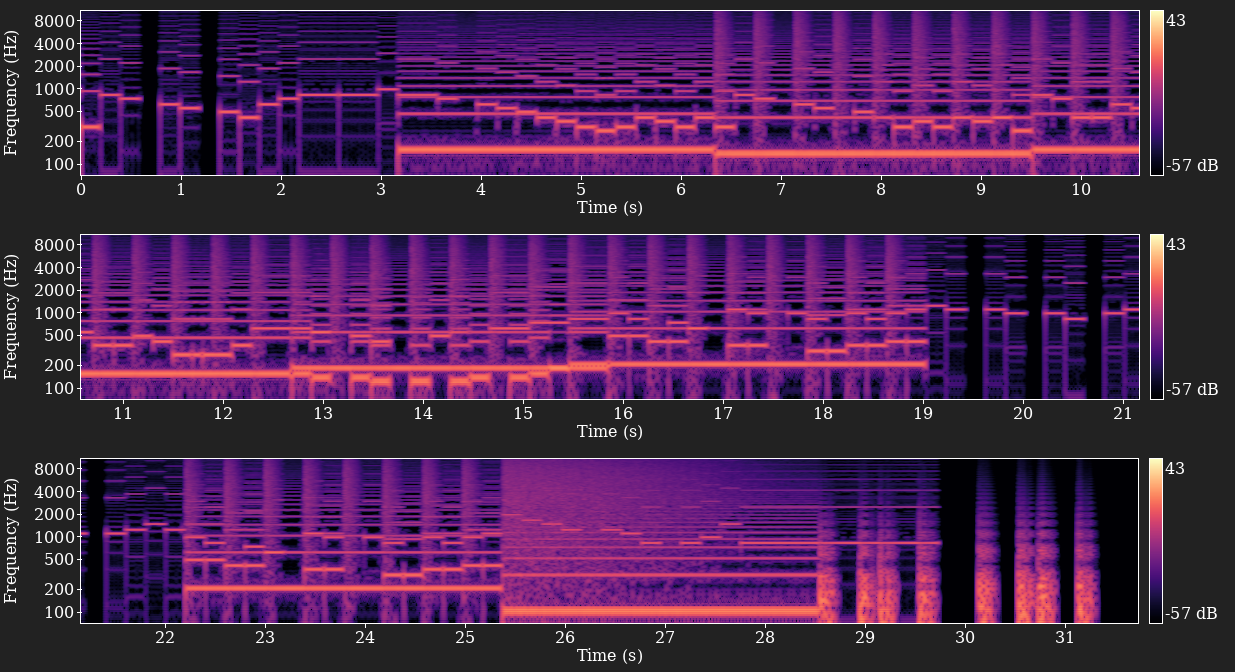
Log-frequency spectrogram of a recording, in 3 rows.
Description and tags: Pixel Song #15
Music, Pixel, short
